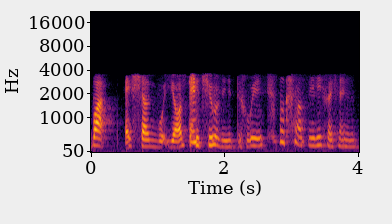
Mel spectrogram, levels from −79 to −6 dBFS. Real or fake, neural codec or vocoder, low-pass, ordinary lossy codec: fake; codec, 16 kHz, 0.5 kbps, FunCodec, trained on Chinese and English, 25 frames a second; 3.6 kHz; MP3, 24 kbps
